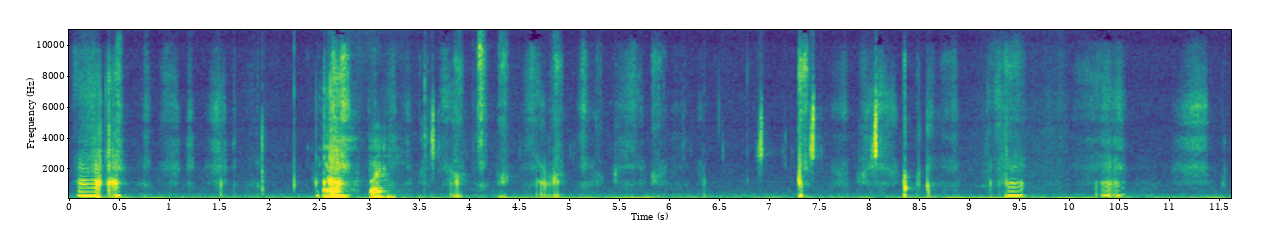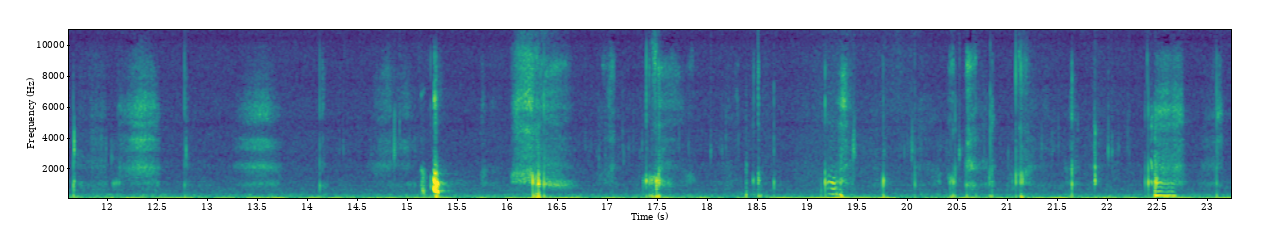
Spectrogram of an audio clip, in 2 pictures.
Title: Baby hiccups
